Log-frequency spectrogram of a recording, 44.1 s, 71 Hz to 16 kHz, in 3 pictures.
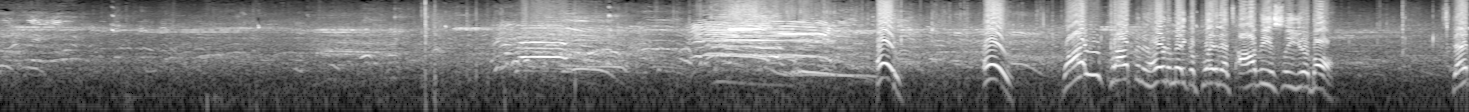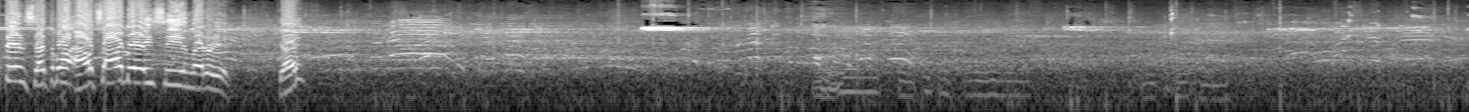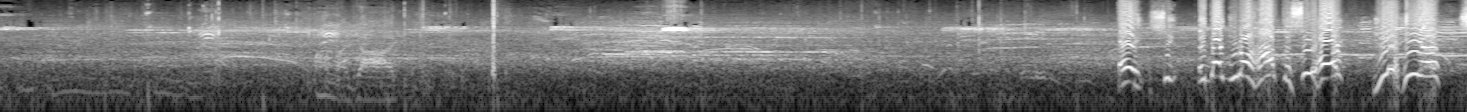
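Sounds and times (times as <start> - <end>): hubbub of echoing hall: 0.0 - 44.0
volleyball hits: 4.1 - 6.0, 33.2 - 34.6
sneaker squeaks on court: 4.2 - 4.9
loud shouts: 4.9 - 13.2, 38.7 - 44.0
players calling out: 21.1 - 36.7, 37.8 - 44.0.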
